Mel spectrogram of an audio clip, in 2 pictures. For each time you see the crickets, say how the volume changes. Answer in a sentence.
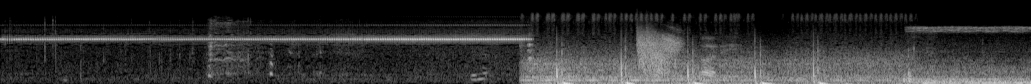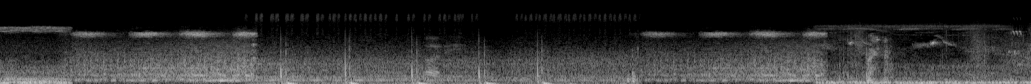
The crickets can be heard from 0.0 to 20.5 s, getting quieter.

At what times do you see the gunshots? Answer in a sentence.
You can hear the gunshots from 6.3 to 6.8 s.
